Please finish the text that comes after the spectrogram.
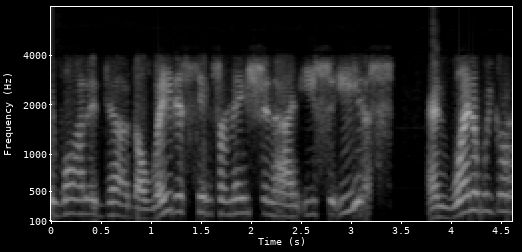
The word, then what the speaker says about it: Isaias: Isaias is this one's name. And I had to really work on the pronunciation, but I've got it down phonetically now. So Isaias it is.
